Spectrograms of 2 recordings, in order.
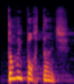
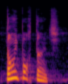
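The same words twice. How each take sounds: No difference in how they are said.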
